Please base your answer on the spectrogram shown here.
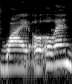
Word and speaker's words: Yoon: I think that's how you pronounce her name. It's Y-O-O-N, Yoon.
